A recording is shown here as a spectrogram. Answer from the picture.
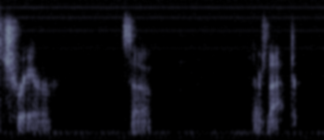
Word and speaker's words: Trier: I think I was calling him Trier last time. I'm pretty sure it's Trier.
